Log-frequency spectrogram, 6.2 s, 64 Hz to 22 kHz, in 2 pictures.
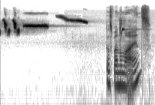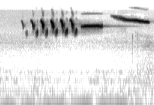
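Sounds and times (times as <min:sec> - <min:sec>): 
yellowhammer song with chipping notes and whistle: 0:00.0 - 0:01.8, 0:03.5 - 0:06.1
speech: 0:02.1 - 0:03.1.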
